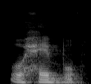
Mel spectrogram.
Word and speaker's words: أحب: If I add this dhamma, pay attention, this dhamma, it sounds like O, right? So I'm gonna add this dhamma here. Now it will add for me the sound of O after the second B that I pronounce, which is ba in Arabic.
